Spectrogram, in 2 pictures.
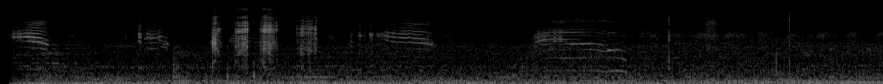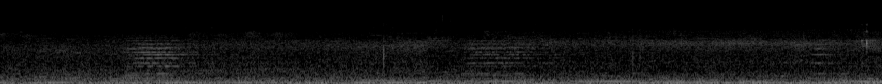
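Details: Stray kittens fed small raw fish caught from a pond, meowing in short bursts early on: a few high, curving harmonic meows near the start and mid-clip, then fainter ones later, over steady low humming background noise.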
